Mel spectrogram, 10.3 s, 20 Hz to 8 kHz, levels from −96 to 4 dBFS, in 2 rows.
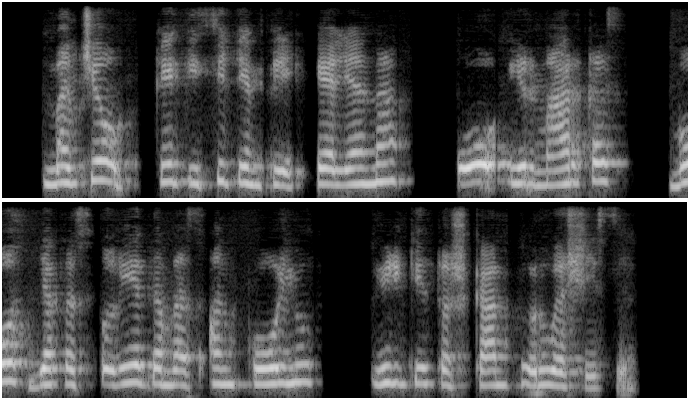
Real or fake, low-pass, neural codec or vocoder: fake; 7.2 kHz; codec, 44.1 kHz, 2.6 kbps, DAC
